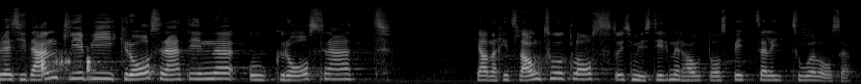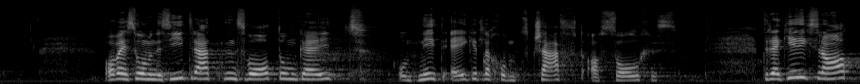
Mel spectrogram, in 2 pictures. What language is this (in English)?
Swiss German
